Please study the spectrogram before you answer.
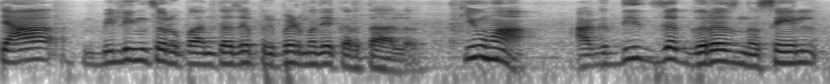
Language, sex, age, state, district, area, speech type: Marathi, male, 45-60, Maharashtra, Thane, rural, spontaneous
